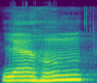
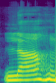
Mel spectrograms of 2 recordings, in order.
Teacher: اکثر لوگ پڑھتے ہوئے یہ غلطی کرتے ہیں کہ لام کو کھینچتے ہیں تو یہ حرام غلطی ہو جاتی ہے، میننگ بالکل الٹ ہو جاتا ہے۔ لام کو جلدی ادا کریں گے، لہم، لاہم نہیں کریں گے ورنہ حرام غلطی ہو جائے گی۔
